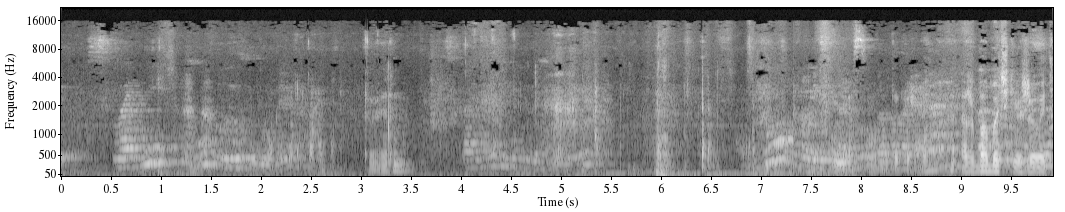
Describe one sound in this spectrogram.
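A young man and a young woman laugh softly.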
